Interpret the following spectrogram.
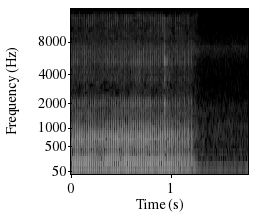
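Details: Pug dog snoring: a single deep, buzzing snore on one breath, then quiet.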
